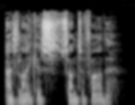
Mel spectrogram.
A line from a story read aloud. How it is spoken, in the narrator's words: she answered, and hesitantly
